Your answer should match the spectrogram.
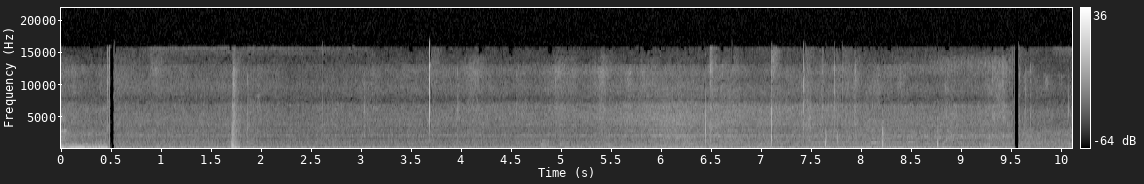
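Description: Steady low rumble of city road traffic, with a single sharp click about two seconds in.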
